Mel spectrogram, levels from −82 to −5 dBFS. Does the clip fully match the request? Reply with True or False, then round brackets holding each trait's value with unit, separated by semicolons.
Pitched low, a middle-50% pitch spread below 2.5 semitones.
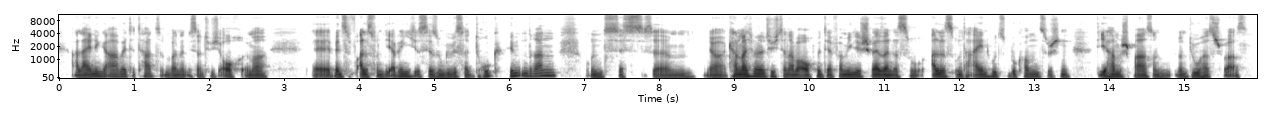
False (95 Hz; 2.8 semitones)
